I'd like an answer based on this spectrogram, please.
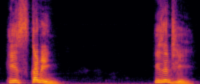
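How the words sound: The tag ends with a high fall. The speaker demands agreement. "we use a high fall demanding agreement"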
